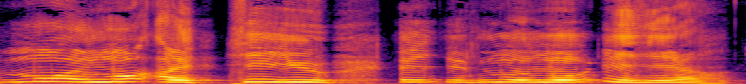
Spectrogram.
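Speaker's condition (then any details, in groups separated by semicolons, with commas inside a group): Cerebral palsy; speech can be hard sometimes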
